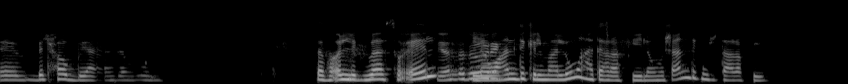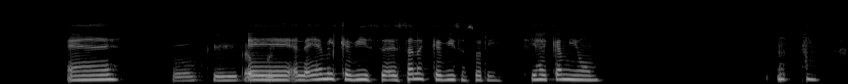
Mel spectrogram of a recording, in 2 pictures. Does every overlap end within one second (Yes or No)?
Yes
